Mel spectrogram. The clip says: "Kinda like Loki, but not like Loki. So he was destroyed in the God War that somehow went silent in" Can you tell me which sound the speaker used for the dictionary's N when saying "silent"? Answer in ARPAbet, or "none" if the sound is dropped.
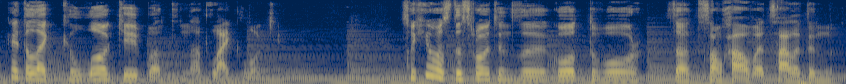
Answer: none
